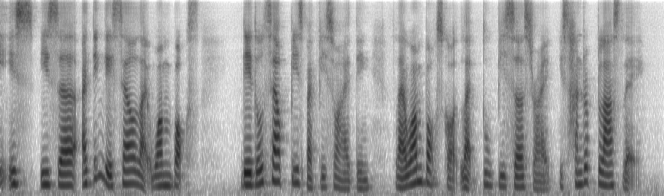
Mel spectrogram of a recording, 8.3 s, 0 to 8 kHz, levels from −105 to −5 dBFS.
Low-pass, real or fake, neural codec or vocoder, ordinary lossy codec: none; fake; codec, 16 kHz, about 1 kbps, DyCAST, with the encoder's durations; none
